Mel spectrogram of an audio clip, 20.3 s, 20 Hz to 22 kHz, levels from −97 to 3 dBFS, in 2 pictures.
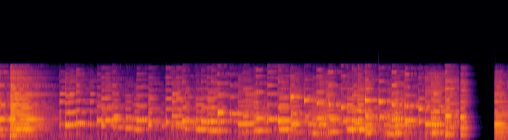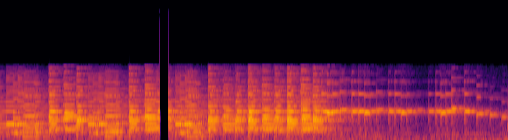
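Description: Short concealed packet loss at 9.17 to 9.23 s: roughly 30 ms of the music failed to reach the decoder in time, and the receiver patched the hole by extending the preceding sound for about 32 ms before blending back into the real signal. It is heard as a brief smear or wobble in the music. The band-limited, grainy call sound, with nothing above 4 kHz, fits a G.711 A-law path.

Long network dropout from 9.32 to 9.92 s: about 570 ms of audio is missing, most likely because nothing arrived over the network for that stretch. The receiver first continues the last sound as a fading buzz, and then for about 340 ms there is only silence. The music resumes further on in the piece, and the lost portion is never played. This follows closely on the earlier short gap.

Playback stall at 13.35 to 13.53 s: the music halts mid-flow for about 0.18 s, likely because the player ran short of data or its playback thread was briefly blocked. 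The output sits silent during that pause, which leads directly into the catch-up that follows.

Time-compressed catch-up from 13.53 to 14.23 s: right after the stall the player works off its backlog by removing small slices of audio and cross-fading across the joins. The music runs at about 1.25 times normal speed while keeping its pitch, so for roughly 0.7 s it sounds hurried. Normal pacing returns at 14.23 s.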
